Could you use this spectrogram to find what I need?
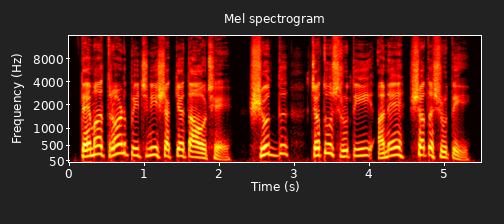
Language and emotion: Gujarati, neutral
